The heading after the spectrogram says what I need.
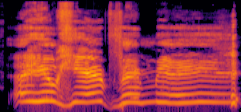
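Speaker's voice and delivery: high voice, word endings drawn out, me stretched. Making fun of a guy's way of talking, imitating Chochim's drawn-out endings. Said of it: "He drags out the end of words".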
